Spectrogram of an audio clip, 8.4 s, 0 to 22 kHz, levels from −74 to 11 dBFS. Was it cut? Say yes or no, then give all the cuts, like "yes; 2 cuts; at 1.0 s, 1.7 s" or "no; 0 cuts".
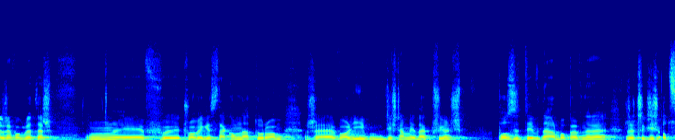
no; 0 cuts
